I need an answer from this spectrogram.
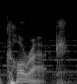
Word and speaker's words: Corrak: "Have heart, friend, for you have arrived in Corrak." Corrak. Spelled How are we spelling Corrak? You spell that C-O-R-R-A-K.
